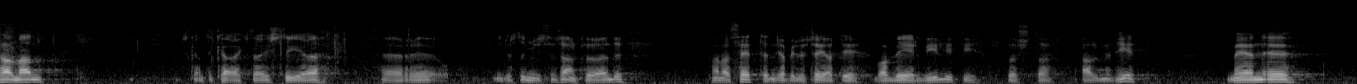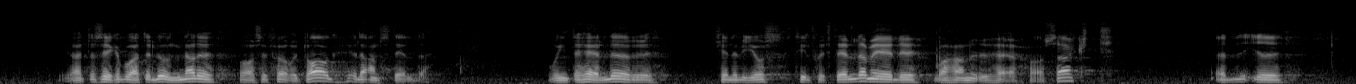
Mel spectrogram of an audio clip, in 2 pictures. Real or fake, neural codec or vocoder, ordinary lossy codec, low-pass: real; none; none; 7.2 kHz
